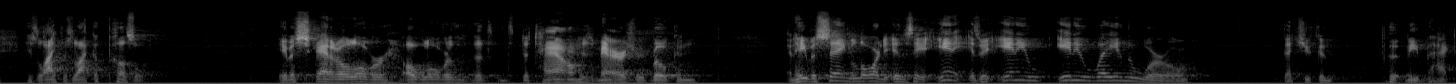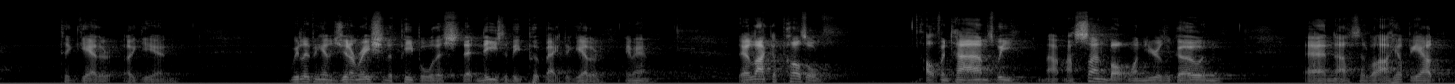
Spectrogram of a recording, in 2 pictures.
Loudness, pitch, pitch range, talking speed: -33 LUFS, 110 Hz, 100-120 Hz, 170 wpm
